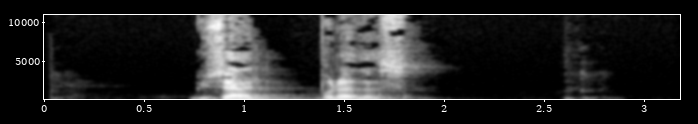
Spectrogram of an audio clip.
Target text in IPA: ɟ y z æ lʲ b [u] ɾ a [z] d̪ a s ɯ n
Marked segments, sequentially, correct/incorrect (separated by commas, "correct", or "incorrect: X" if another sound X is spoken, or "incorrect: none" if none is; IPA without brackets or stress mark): correct, incorrect: none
